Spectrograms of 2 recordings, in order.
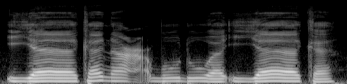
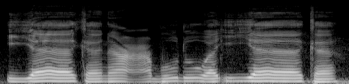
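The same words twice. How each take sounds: First: The ya sound is short and single. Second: The same.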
